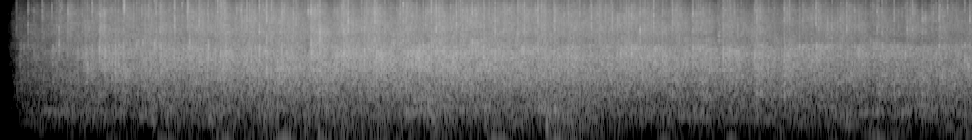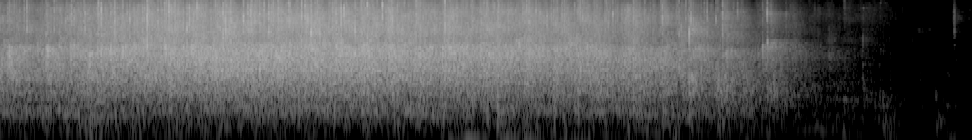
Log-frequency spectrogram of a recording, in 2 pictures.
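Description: Concert audience applauding as the performers come on stage, a steady patter of many hands that dies away near the end.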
